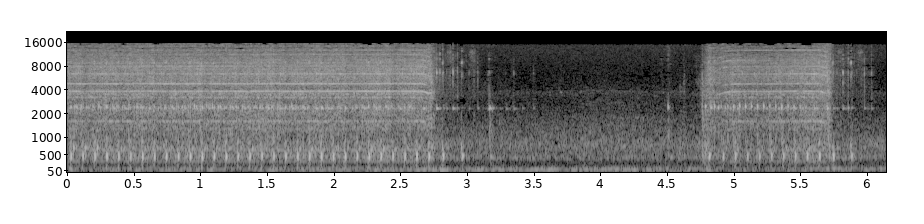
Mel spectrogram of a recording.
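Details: T26 model engine at 3°F (-13°C), after a valve job and rocker-arm and carb tuning: the drill whines, spinning it with quick regular compressions, about four a second, in two bursts; it never fires. Cold no-start, with the carburettor icing.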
